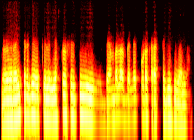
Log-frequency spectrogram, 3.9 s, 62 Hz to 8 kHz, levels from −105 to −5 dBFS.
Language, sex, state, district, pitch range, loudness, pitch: Kannada, male, Karnataka, Chamarajanagar, 120-135 Hz, -17 LUFS, 130 Hz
